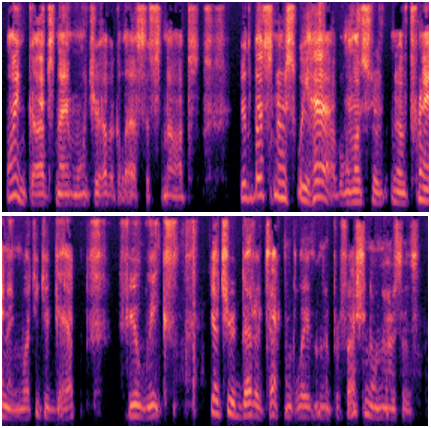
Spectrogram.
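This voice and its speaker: A man playing a tipsy, cynical army doctor in a radio play, blunt and weary, with a gravelly, husky voice. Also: fairly high pitch, expressive, moderate pace, dry recording, lo-fi sound, full character voice. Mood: dismissive, irritated. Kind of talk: dramatic radio play acting.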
